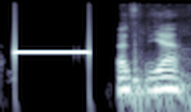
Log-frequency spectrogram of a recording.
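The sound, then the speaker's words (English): A steady censor bleep tone sounds loudly for about three quarters of a second, cutting off sharply, followed by a pause and then a person talking. “That all of that better have been bleeped out. If I hear this on the episode, if I don't hear just the continuous beep sound”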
